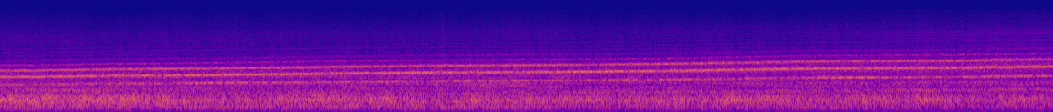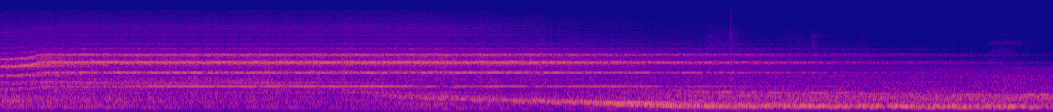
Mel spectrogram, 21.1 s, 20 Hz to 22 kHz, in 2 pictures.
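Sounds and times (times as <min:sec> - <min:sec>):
falling low electronic tone: 0:00.0 - 0:21.0
rising electronic high tones: 0:06.6 - 0:21.0.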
